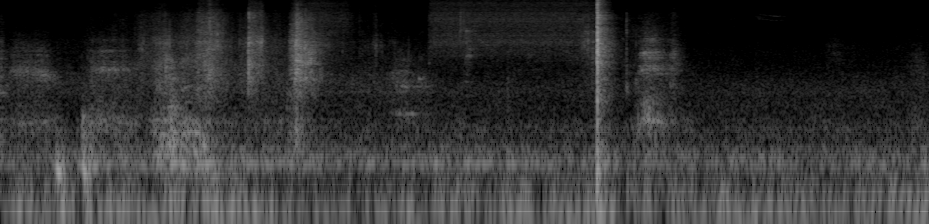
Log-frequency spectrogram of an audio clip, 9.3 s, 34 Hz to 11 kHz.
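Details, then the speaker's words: Kawasaki Ninja 500R oil pressure switch removed and bench-tested with about 50 psi from an air compressor (bike had an oil light on): single sharp click when pressure is applied; switch works. "Well, I mean, that seems to be working. When I first apply pressure, I can hear it click. That's pretty neat."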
